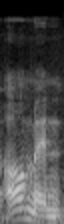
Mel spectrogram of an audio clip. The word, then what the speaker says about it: Amen: Now, Amen is the pronunciation that the Hebrews give it, and some scholars agree to use that pronunciation.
